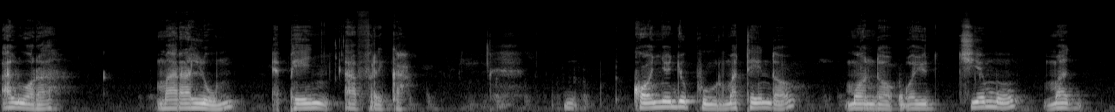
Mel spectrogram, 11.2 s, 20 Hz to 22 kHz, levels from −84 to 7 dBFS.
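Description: No technical faults are audible.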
